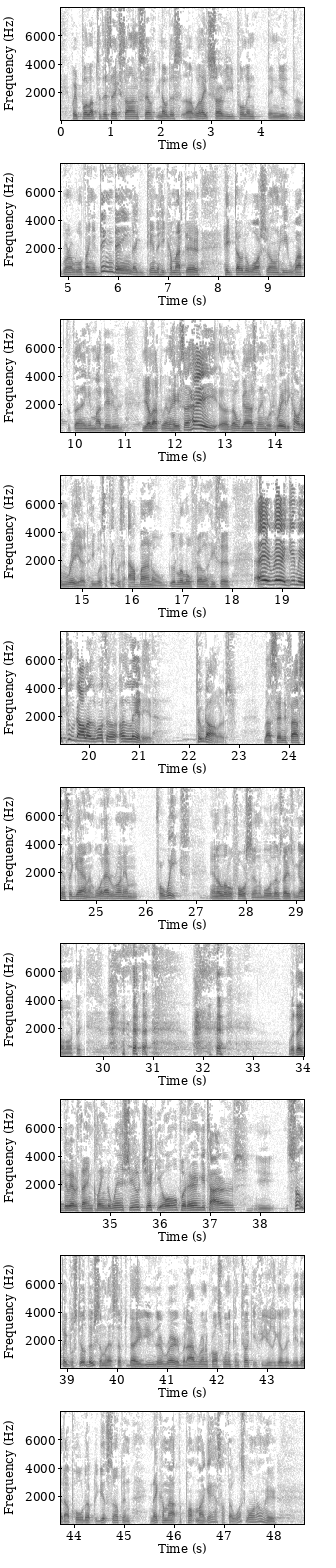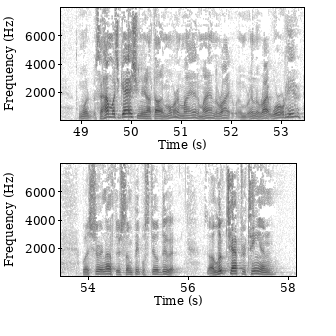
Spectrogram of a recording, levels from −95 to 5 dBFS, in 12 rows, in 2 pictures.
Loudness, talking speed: -32 LUFS, 225 wpm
